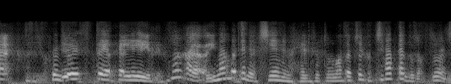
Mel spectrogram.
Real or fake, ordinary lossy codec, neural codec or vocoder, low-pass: fake; none; codec, 16 kHz, 0.5 kbps, FreqCodec, smaller model; none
